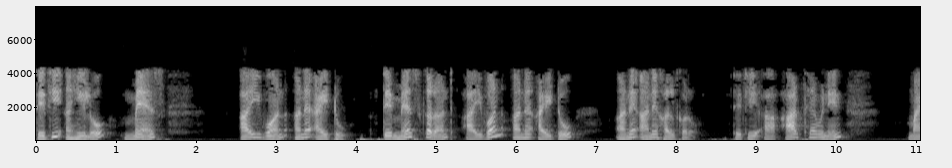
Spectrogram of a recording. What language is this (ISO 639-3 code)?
guj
